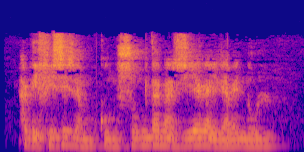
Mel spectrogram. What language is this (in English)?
Catalan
